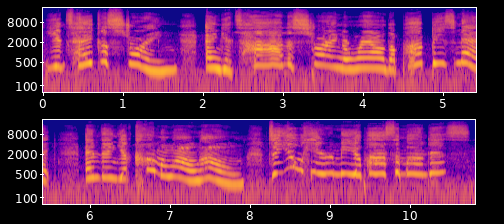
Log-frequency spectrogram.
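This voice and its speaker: A woman voicing an exasperated mother possum from a children's storybook, scolding dramatically in drawn-out, emphatic phrases. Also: very high voice, lively intonation, sharp tone, voice pushed up, exaggerated voice, poor audio. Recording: clear background noise, outdoors.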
